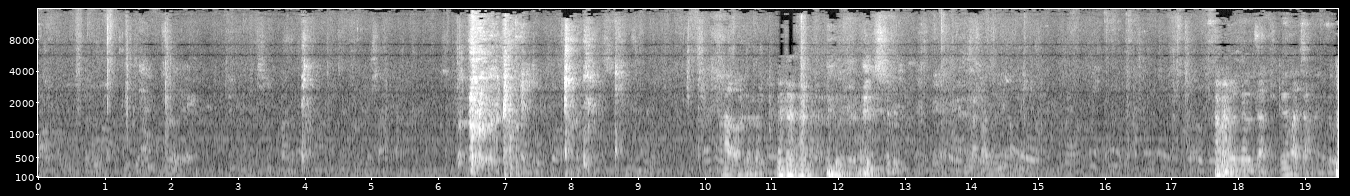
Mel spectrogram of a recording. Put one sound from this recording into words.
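A man speaks through a microphone in a large echoing hall, calmly addressing an audience.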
